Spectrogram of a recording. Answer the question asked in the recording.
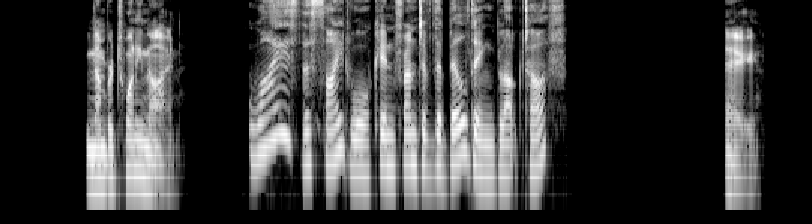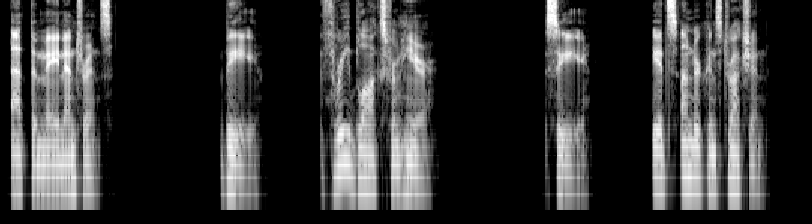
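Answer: C: It's under construction.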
